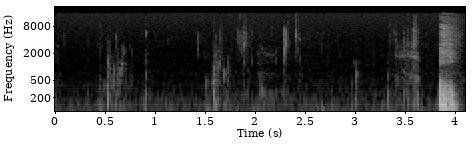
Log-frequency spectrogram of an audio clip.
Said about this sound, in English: So, okay, so right, I'm gonna drink water. So if you hear it like kind of weird, it's because like I'm drinking water.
